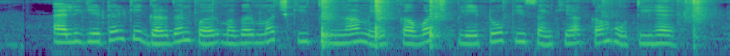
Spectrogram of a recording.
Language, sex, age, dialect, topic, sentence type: Hindi, female, 56-60, Marwari Dhudhari, agriculture, statement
